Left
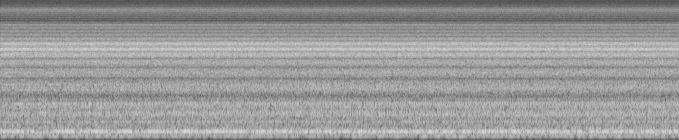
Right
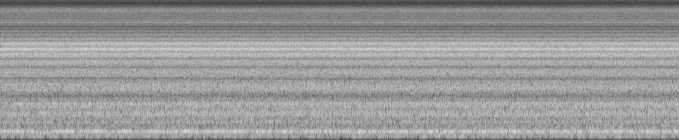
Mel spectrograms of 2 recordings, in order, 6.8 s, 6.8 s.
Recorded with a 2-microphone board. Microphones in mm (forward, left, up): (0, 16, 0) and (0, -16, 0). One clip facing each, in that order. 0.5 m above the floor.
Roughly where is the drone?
Centre.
